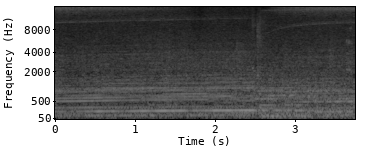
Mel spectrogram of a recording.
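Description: Race car engine in Gran Turismo 7 lobby racing, a steady droning whine with a sustained tonal hum as the car slides, continuous and moderately loud with no talk.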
